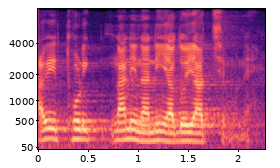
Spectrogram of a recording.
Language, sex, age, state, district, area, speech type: Gujarati, male, 30-45, Gujarat, Surat, rural, spontaneous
